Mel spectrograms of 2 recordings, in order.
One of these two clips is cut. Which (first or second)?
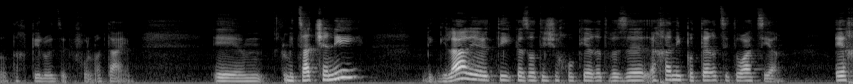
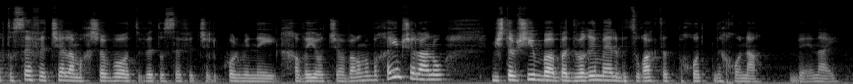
first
